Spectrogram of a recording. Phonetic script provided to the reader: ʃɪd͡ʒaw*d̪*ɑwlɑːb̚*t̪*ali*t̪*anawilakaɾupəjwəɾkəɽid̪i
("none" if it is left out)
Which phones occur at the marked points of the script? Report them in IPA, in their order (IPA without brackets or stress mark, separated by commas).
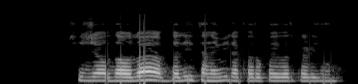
d̪, d̪, t̪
